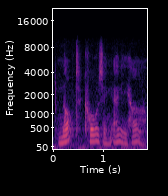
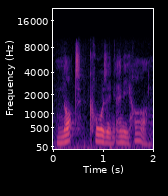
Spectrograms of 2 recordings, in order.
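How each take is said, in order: First: "not causing any harm" said softly, like an echo inside the head; quiet, inward "not causing any harm"; echoing inner thought. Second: Said in the usual way. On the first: Shown as a demonstration. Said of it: "it resounds around his rather thick skull inside". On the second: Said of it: "it resounds around his rather thick skull".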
